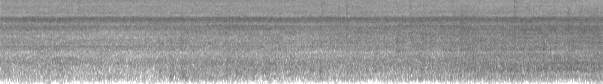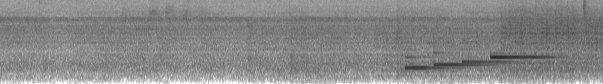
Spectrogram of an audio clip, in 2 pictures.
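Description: A train approaching, a faint rumble that slowly grows louder. About fifteen seconds in, a station chime of four short notes stepping upward rings out over it: the platform's signal that a train is about to arrive.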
